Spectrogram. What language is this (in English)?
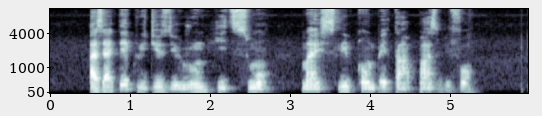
Nigerian Pidgin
